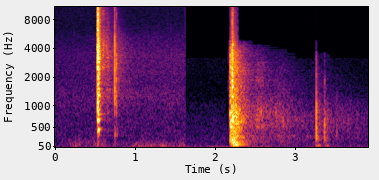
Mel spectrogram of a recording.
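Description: Ravin R26 crossbow shot and the bolt striking a Morrell High Roller target at 20 yards outdoors: a sharp release snap with a quick second crack, a louder thudding impact, then another pair of fainter snaps, with no talking.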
